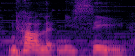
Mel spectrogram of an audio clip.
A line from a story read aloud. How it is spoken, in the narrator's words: laughed the fairy godmother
